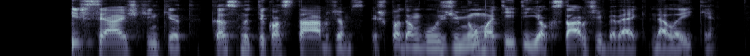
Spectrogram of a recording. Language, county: Lithuanian, Panevėžys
